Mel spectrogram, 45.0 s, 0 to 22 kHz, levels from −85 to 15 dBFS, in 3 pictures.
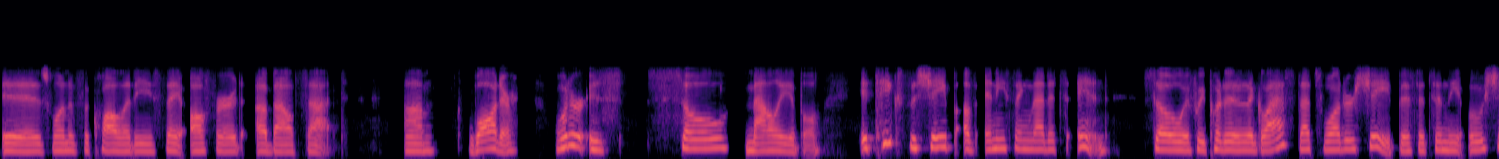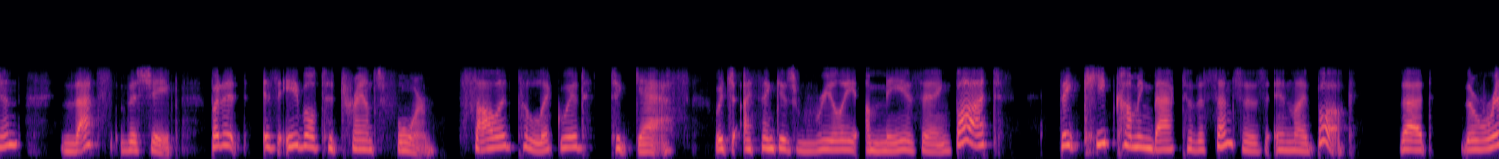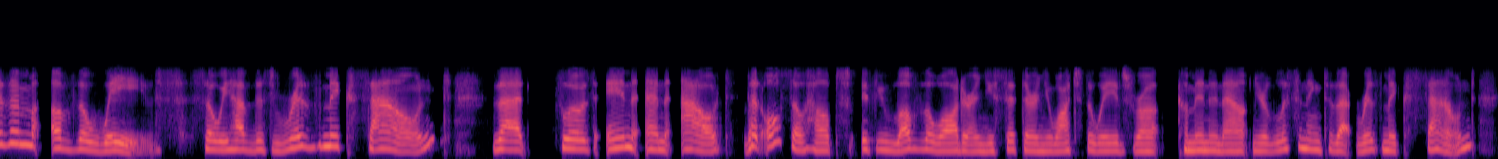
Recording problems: high frequencies cut off; severe; nothing above 4 kHz

